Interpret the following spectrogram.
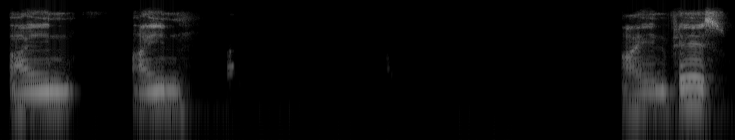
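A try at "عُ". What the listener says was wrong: উ। পেশ। উ। আইনের উপরে পেশ এসেছে। তাড়াতাড়ি পড়তে হবে, টান দেওয়া নিষেধ।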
